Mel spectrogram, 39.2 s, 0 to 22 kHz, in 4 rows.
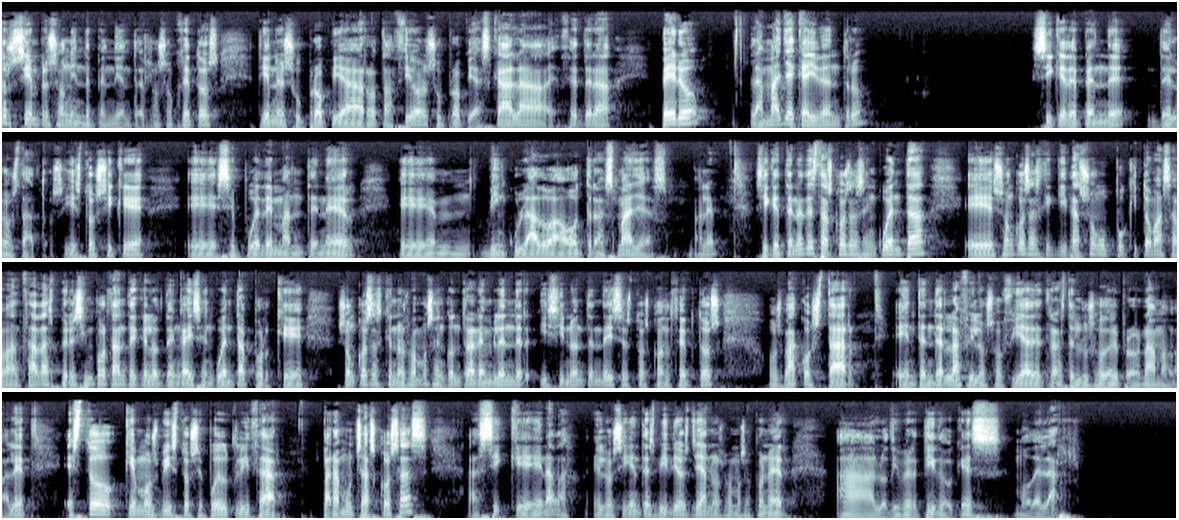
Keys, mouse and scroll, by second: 2.5 click, 2.6 r, 6.8 s, 6.9 Tab, 7.5 Tab.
